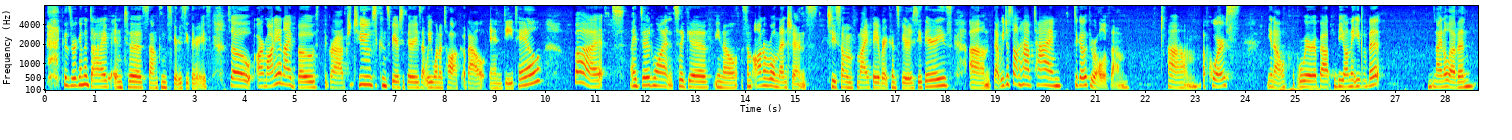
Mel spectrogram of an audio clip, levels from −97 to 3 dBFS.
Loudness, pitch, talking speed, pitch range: -18 LUFS, 215 Hz, 155 wpm, 185-250 Hz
